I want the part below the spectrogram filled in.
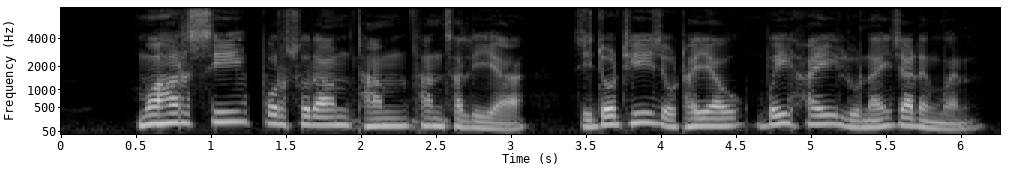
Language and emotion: Bodo, neutral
